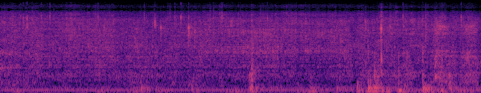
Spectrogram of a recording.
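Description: A tomato and pepper sauce for tofu burgers sizzles steadily in a pan while being stirred, a close, continuous bubbling hiss with a few soft scrapes and taps of the spoon and no talking.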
